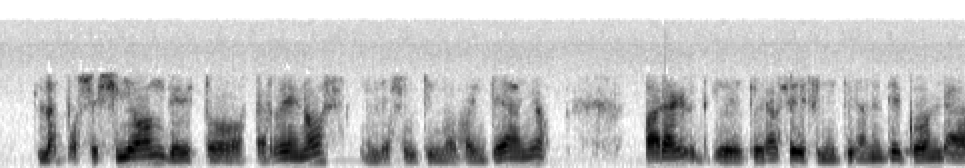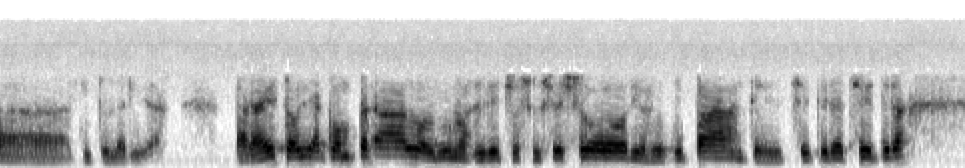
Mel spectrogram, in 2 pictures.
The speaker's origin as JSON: {"language": "Spanish", "town": "Rosario", "region": "Santa Fe", "country": "Argentina", "said": "simplemente como ciudadanos rosarinos"}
